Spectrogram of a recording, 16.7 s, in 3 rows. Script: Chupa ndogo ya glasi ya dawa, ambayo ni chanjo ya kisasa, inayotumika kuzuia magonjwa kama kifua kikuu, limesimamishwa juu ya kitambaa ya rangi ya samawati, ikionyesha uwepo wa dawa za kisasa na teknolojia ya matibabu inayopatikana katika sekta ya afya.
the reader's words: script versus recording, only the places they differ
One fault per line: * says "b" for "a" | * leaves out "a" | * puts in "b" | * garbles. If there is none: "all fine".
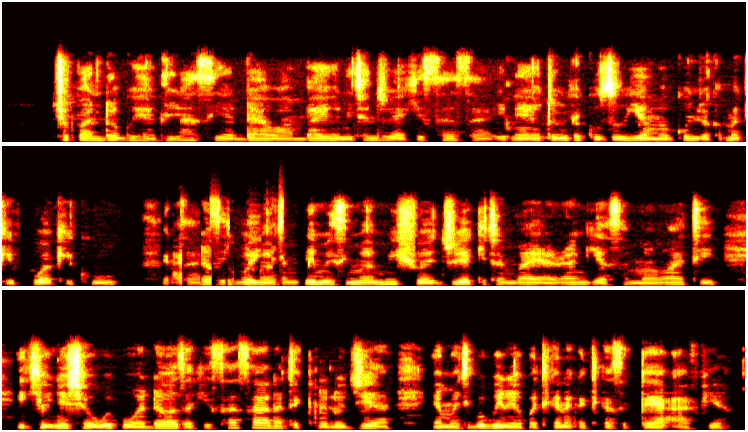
* garbles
